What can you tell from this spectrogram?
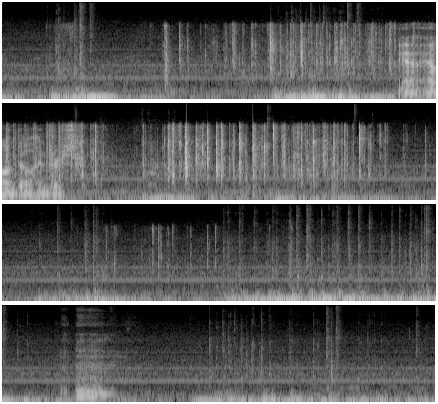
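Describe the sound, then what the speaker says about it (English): Rapid typing on a computer keyboard during an online game match, scattered key clicks in short bursts, faint and fairly close, with a few soft words spoken. "He's probably typing something."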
